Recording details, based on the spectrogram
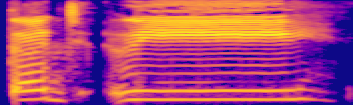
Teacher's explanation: یا مدہ ہے ایک الف کھینچیں گے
